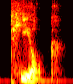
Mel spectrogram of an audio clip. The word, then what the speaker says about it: Teal'c: episode his name is Teal'c which is spelled like the color with a letter C at the end because apostrophes I guess anyway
